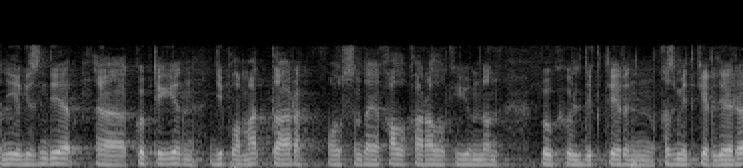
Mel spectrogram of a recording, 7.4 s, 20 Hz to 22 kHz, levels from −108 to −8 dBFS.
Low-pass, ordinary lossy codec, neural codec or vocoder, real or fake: 7.2 kHz; none; none; real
